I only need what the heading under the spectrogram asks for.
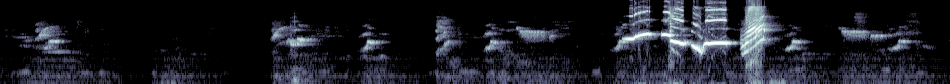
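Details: Oriental magpie-robin lure song for drawing a quick reply from a rival: soft, spaced chirps, then a loud run of piercing, slurred whistles lasting about a second and a half, followed by quieter notes.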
